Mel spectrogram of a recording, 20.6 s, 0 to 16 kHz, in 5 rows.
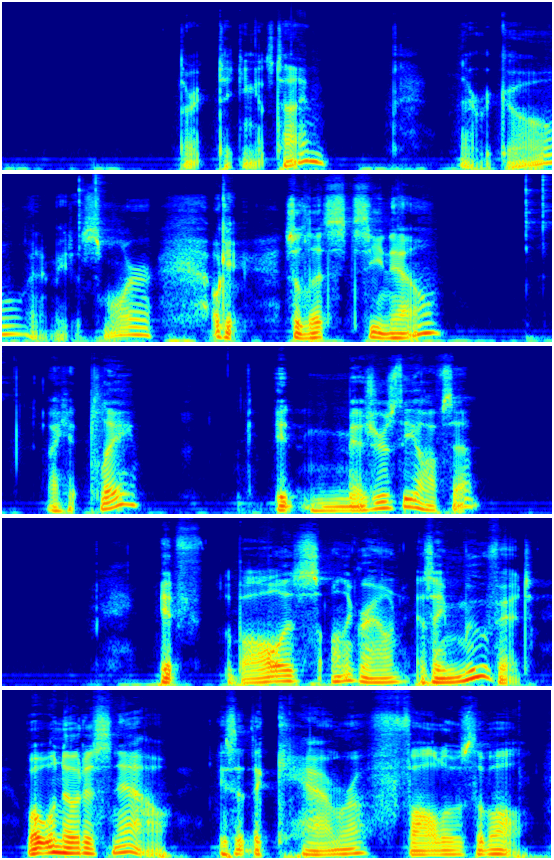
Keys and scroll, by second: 15.1-15.4 Left, 15.4-17.3 Right, 17.7 Left, 17.7 Right, 18.1-18.6 Left, 19.2 Left, 19.2-20.4 Down.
